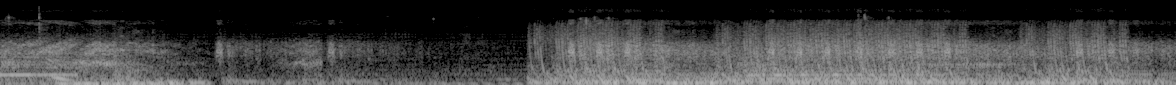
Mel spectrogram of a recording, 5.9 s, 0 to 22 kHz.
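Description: Plasma gun shooting in Doom 64 Retribution: rapid, continuous energy-weapon fire with a brief lull near the start, then steady loud repeated blasts close up, with no one talking.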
